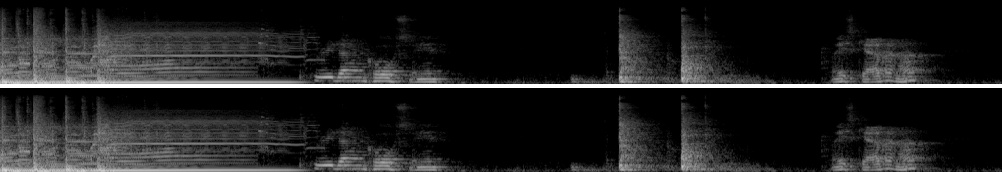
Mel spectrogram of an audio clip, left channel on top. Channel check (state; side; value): identical; both; correlation 1.00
